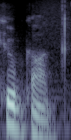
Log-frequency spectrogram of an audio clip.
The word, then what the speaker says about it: KubeCon: Is that really how they say it? KubeCon? KubeCon? I sound like my dad just mispronouncing things on purpose. – I mostly have heard KubeCon.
